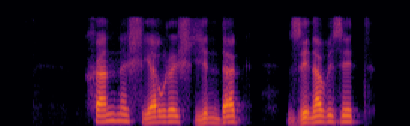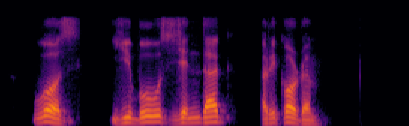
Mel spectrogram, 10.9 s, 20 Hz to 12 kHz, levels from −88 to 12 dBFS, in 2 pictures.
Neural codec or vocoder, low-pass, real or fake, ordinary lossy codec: codec, 16 kHz, 0.8 kbps, ZipCodec; 7.2 kHz; fake; Opus, 64 kbps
